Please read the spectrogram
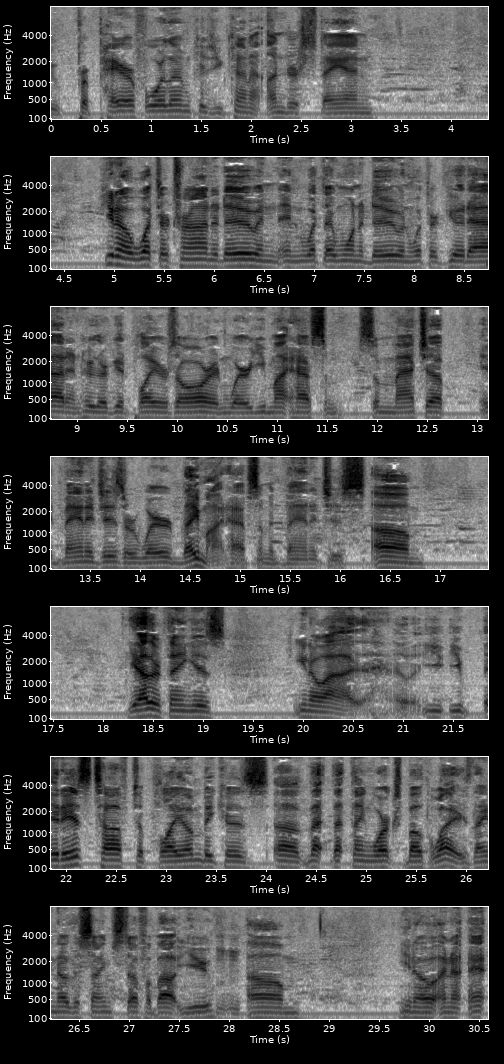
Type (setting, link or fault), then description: setting, busy venue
